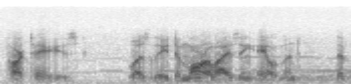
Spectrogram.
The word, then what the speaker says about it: Perthes: doctors another crippling disease known as Perthes pronounced pares was the demoralizing ailment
